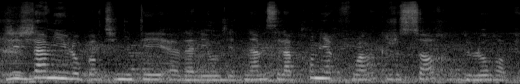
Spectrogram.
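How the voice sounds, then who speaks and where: Fairly high-pitched female voice with ordinary pitch variation, audible room echo and noticeable background noise. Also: moderate pace. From southern France. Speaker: beauty pageant contestant. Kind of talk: casual chat. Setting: Instagram live video.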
